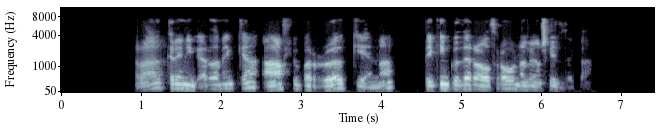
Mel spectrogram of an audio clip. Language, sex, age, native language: Icelandic, male, 60-69, Icelandic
